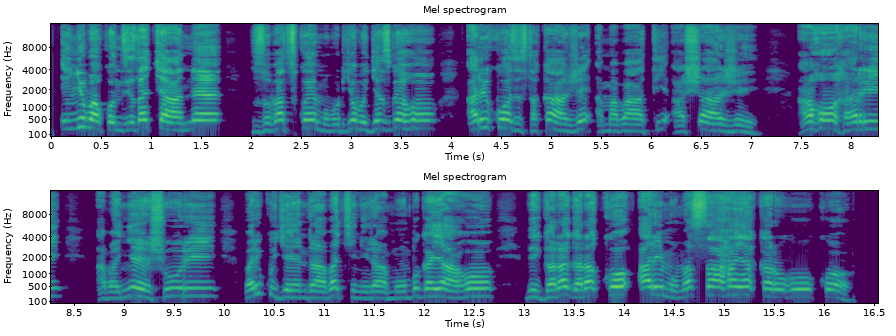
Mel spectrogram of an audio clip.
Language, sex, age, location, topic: Kinyarwanda, male, 25-35, Huye, education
